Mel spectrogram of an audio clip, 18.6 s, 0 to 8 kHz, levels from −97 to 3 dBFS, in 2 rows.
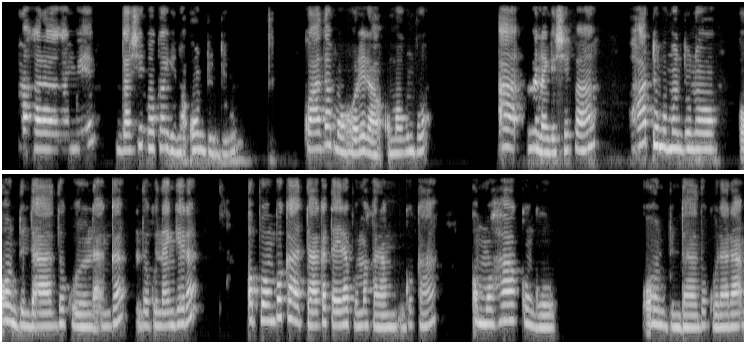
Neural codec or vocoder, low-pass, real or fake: vocoder, 22.05 kHz, 80 mel bands, Vocos; 7.2 kHz; fake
